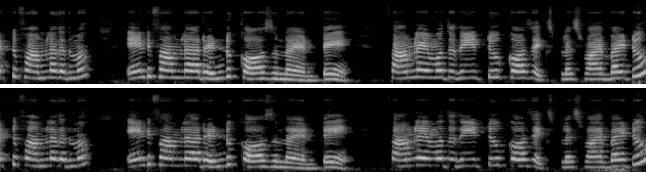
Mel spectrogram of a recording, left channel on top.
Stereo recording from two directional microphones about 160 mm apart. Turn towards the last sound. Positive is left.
turn(degrees=45)  # may be behind; listen again after turning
